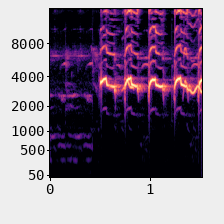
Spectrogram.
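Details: Female Chinese hwamei song used to rouse males: four bright, loud whistled notes, each rising then falling, following a soft low hum of repeated tones.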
